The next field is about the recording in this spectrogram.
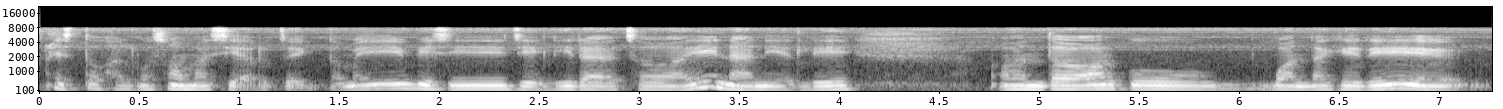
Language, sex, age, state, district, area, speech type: Nepali, female, 45-60, West Bengal, Kalimpong, rural, spontaneous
